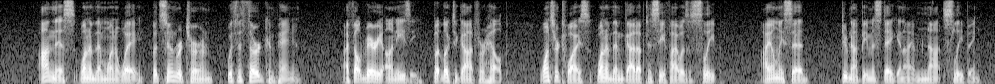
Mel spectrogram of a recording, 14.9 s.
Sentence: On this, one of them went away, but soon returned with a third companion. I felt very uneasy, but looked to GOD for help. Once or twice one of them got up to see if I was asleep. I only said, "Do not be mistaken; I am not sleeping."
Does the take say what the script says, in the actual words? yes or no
yes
